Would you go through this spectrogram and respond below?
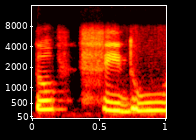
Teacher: سین میں سیٹی آنی چاہیے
